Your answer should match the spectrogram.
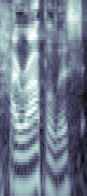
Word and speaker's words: Hierapolis: It's actually pronounced Hierapolis, and you can go there today.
